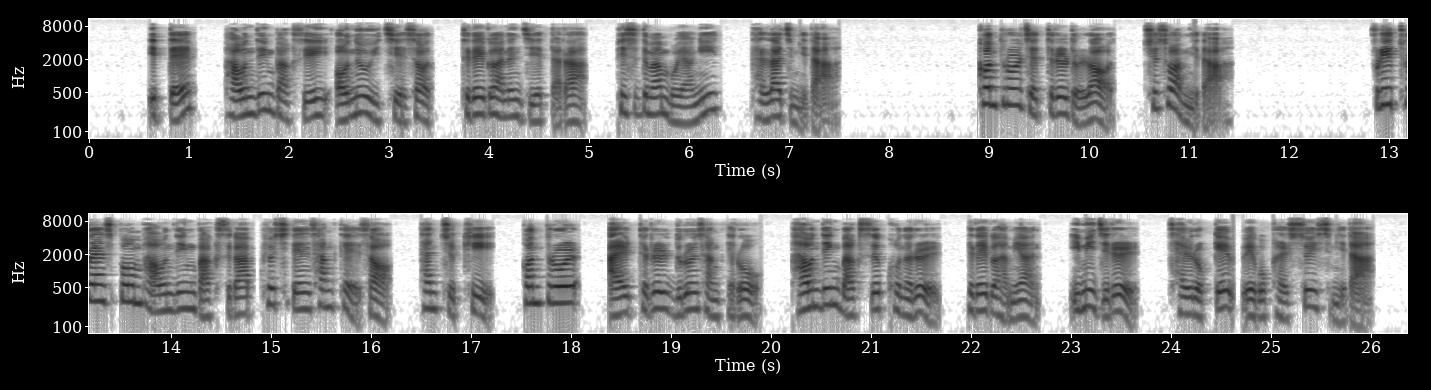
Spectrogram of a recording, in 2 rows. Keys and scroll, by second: 8.8 ctrl+z.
